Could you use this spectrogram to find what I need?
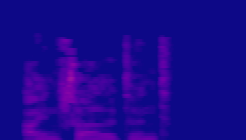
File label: "einschaltend", German; adjectives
